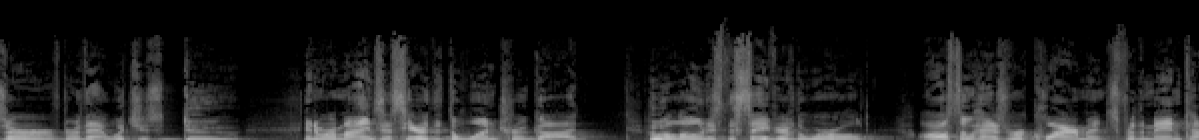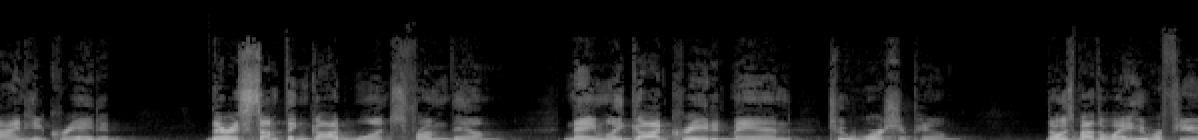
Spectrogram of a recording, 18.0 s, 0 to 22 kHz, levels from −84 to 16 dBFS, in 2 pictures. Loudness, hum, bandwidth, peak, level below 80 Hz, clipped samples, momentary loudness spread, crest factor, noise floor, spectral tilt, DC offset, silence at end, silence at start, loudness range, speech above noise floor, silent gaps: -21 LUFS; none; 17 kHz; -4 dBFS; -54 dBFS; under 0.1%; 11 LU; 18 dB; -65 dBFS; -4 dB/octave; under 0.1%; 0 s; 0 s; 2 LU; 44 dB; none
